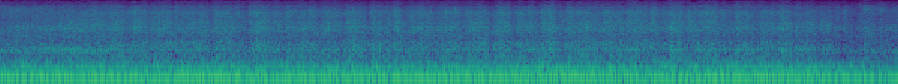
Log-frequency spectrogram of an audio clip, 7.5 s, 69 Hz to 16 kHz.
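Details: 1968 Dodge Charger Hemi V8 after a new fuel line from the fuel pump, fired right up cold: deep, steady, even idle rumble with no misses, ticks or surges.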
